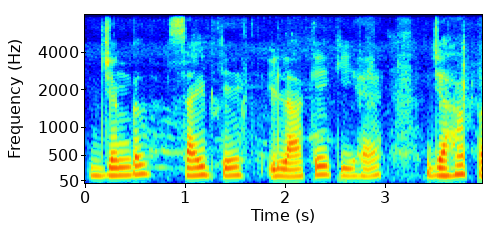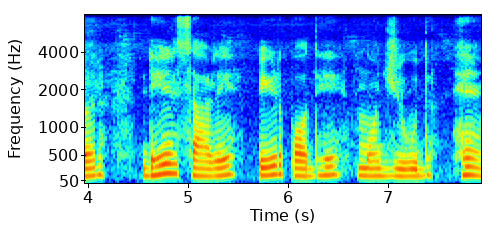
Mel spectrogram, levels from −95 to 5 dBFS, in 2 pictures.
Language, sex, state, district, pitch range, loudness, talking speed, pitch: Hindi, male, Himachal Pradesh, Shimla, 130-150 Hz, -19 LUFS, 105 wpm, 140 Hz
